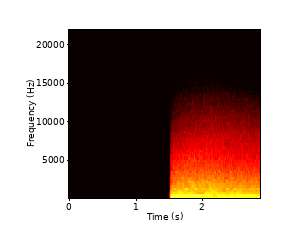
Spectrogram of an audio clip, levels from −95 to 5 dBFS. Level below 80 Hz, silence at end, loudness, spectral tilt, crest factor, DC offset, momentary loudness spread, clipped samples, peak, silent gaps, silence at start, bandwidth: -42 dBFS; 0 s; -19 LUFS; -7 dB/octave; 14 dB; under 0.1%; 3 LU; under 0.1%; -6 dBFS; none; 1.5 s; 8.4 kHz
